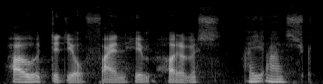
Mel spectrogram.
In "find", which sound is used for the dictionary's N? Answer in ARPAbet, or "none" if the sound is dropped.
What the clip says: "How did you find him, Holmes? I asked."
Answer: N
